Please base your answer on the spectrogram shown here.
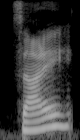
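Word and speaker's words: צדי: Next we have Tzade. Tzade is pronounced T-S, T, and again, it's a Kamnifatz letter.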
